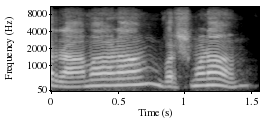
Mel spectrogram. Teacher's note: मूर्धन्ययोः रसयोः प्रयत्न महिम्ना दंत्यो नकारो मूर्धन्यताम आपद्यते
